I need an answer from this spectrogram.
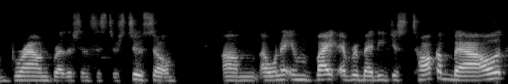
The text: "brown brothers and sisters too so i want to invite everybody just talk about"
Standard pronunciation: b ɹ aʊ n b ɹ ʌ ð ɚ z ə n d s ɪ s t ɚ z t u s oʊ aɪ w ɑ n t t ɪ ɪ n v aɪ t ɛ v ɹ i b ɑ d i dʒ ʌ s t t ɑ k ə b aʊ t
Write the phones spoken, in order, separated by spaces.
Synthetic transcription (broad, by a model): b ɹ aʊ n b ɹ ʌ ð ɚ z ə n s ɪ s t ɚ z t u s oʊ aɪ w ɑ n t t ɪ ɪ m v aɪ t ɛ v ɹ i b ɑ d i dʒ ʌ s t t ɑ k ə b aʊ t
